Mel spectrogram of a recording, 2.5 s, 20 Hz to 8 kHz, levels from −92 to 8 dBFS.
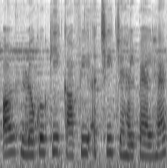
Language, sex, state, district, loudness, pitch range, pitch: Hindi, female, Delhi, New Delhi, -19 LUFS, 180-220 Hz, 210 Hz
